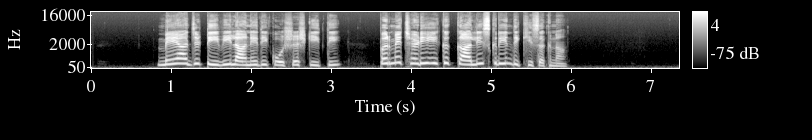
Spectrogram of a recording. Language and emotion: Dogri, sad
